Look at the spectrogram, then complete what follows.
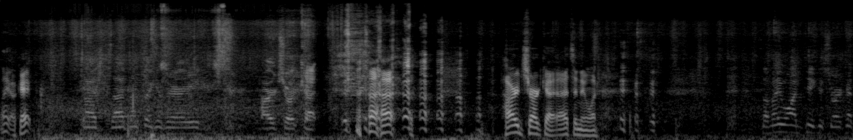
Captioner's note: laughing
